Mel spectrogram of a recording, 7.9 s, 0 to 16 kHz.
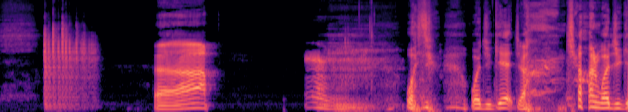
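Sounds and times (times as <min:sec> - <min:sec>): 
several dice clattering onto a table: 0:00.6 - 0:01.3
speech: 0:02.0 - 0:02.7, 0:03.9 - 0:04.5, 0:05.1 - 0:07.8
laughter: 0:06.5 - 0:07.8.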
